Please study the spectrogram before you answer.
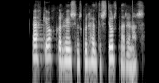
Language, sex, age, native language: Icelandic, female, 30-39, Icelandic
